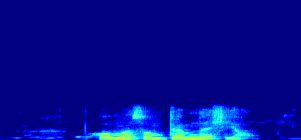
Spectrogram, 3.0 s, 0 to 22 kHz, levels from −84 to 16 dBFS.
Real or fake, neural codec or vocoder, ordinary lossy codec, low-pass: real; none; Opus, 16 kbps; 5.4 kHz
